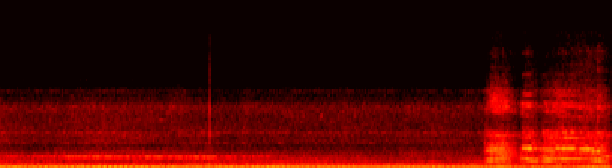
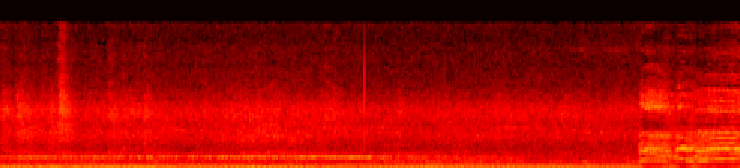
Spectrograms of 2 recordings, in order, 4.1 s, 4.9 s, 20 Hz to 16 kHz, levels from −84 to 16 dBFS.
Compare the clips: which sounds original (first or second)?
second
